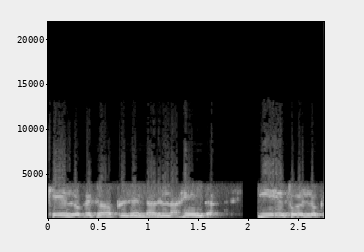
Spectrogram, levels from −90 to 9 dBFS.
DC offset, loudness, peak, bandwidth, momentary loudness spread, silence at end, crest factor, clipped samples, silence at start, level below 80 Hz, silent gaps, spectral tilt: under 0.1%; -17 LUFS; -6 dBFS; 9 kHz; 4 LU; 0 s; 10 dB; under 0.1%; 0 s; -66 dBFS; none; -6 dB/octave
